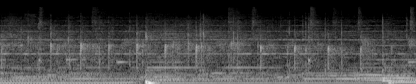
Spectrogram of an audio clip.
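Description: Church band playing an instrumental break between verses of a gospel song, without singing: held chords and bass with short plucked notes, and one low thump about a second and a half in.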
